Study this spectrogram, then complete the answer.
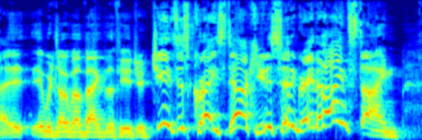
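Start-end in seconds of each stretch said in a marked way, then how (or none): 1.5-4.0 high, whiny voice. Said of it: "now I know why I sound so fucking whiny".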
